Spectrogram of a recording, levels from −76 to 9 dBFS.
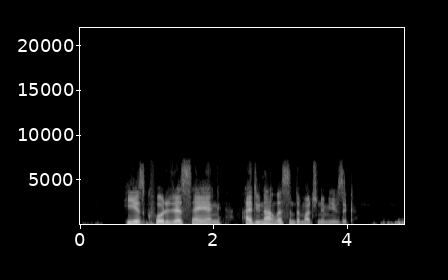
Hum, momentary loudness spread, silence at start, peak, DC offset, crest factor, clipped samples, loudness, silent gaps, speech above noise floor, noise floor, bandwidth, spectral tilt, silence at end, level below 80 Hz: none; 15 LU; 0.7 s; 0 dBFS; under 0.1%; 22 dB; under 0.1%; -21 LUFS; none; 41 dB; -61 dBFS; 7.4 kHz; -6 dB/octave; 0 s; -52 dBFS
